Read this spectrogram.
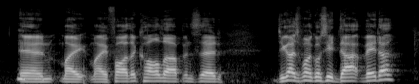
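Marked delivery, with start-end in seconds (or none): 2.8-4.0 put-on thick Boston accent, quick and high. Retell your father's phone call asking if you want to see darth vader, in a thick boston accent. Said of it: "He had a thick Boston accent".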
